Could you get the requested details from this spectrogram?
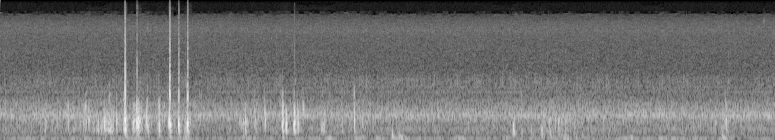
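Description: Clusters of bubbling gurgles and rumbles over low background noise; ordinary stomach digesting sounds.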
